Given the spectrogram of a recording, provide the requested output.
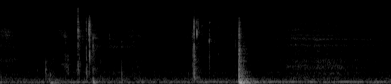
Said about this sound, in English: Let me take some water, because y'all ain't gonna like that.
